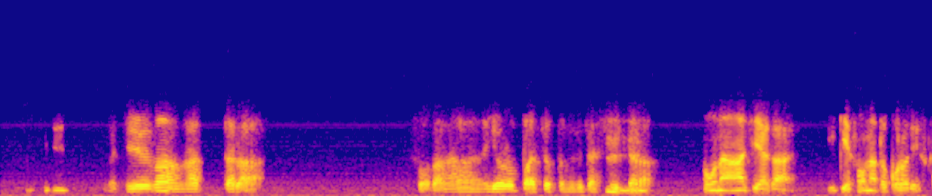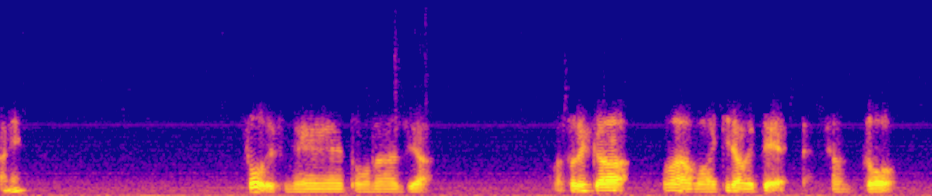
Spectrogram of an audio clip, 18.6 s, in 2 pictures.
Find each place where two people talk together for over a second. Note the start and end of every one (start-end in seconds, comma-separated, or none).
none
